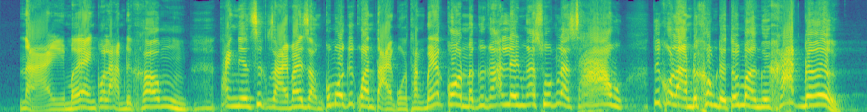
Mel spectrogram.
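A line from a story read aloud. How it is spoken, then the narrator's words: Angry shouting. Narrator (Vietnamese): ông Bình tức giận quát lên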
